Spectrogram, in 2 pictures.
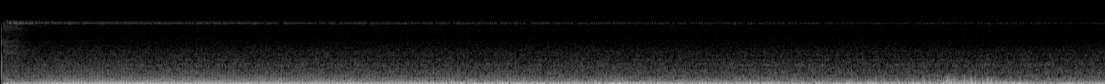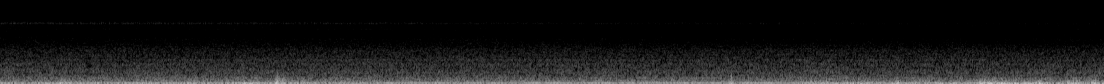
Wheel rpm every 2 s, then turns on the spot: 0, 0, 0, 0, 0, 0, 0, 0, 0, 0, 0.
none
